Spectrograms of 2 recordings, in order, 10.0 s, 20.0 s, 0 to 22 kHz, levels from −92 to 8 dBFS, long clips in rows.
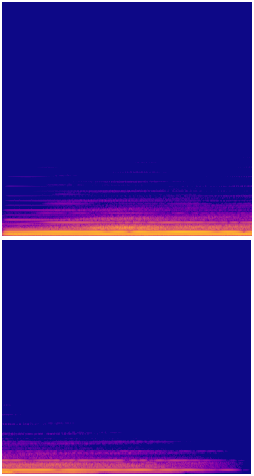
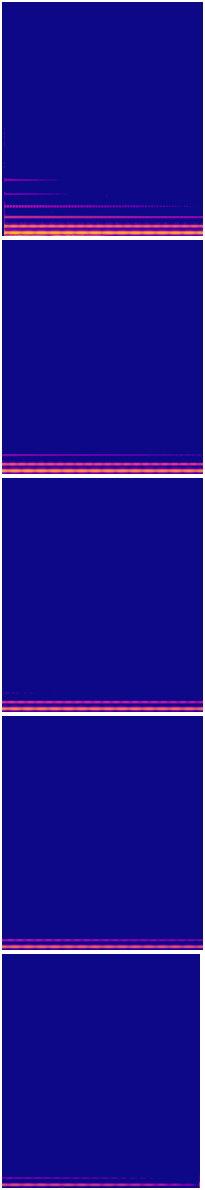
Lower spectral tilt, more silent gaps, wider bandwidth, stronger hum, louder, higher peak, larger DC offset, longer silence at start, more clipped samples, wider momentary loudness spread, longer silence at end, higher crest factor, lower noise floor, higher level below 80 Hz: first, -15 dB/octave vs -11.5 dB/octave; neither; first, 2.1 kHz vs 1.9 kHz; neither; first, -12 LUFS vs -21 LUFS; first, -2 dBFS vs -6 dBFS; neither; about the same, 0 s vs 0.05 s; neither; second, 18 LU vs 23 LU; second, 1.55 s vs 3.15 s; about the same, 12 dB vs 16 dB; second, -59 dBFS vs -70 dBFS; first, -42 dBFS vs -48 dBFS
